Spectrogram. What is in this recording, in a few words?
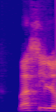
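"basilus", Malay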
